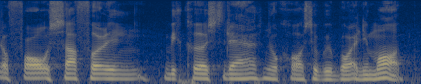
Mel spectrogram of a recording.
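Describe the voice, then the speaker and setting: At a moderate pace, a man speaks with a Thai accent. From Thailand. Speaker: Buddhist dharma teacher. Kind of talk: dharma talk. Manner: halting.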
